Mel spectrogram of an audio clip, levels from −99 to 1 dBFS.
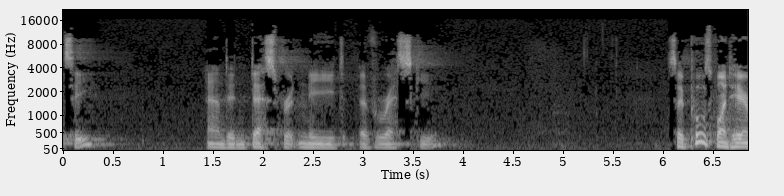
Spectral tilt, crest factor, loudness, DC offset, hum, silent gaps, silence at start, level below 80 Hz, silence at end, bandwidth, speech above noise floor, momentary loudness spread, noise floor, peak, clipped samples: -3.5 dB/octave; 24 dB; -32 LUFS; under 0.1%; none; none; 0 s; -60 dBFS; 0 s; 17 kHz; 32 dB; 15 LU; -64 dBFS; -12 dBFS; under 0.1%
